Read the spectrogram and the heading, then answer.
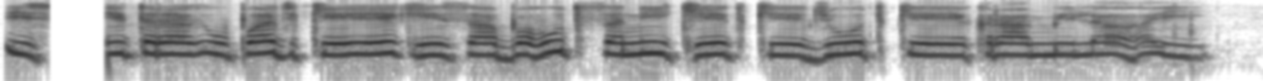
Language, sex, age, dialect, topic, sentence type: Magahi, female, 60-100, Central/Standard, agriculture, statement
